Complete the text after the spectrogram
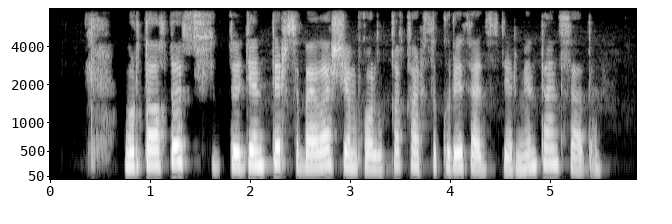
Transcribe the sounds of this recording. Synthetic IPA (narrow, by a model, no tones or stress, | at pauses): wo̞ɾt̪ɑlˠəqt̪ət̪ud̪ʲe̞nt̪ːe̞ɾsəbɑjlˠɑʃʒ̥e̞mqʰo̞ɾlˠəqːɑqʰɑɾsəkʲʰʏɾe̞sæd̪ɪst̪e̞ɾme̞nt̪ʰɑnəsɑd̪ə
